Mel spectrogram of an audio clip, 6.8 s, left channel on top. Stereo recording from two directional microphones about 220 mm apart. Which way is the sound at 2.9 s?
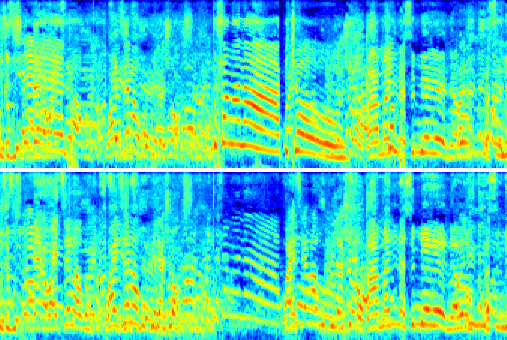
50° left (ahead or behind).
